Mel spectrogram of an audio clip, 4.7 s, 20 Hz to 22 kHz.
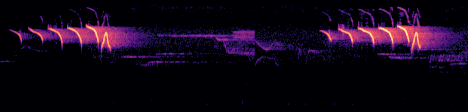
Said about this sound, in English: And then American Redstart is number 10.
